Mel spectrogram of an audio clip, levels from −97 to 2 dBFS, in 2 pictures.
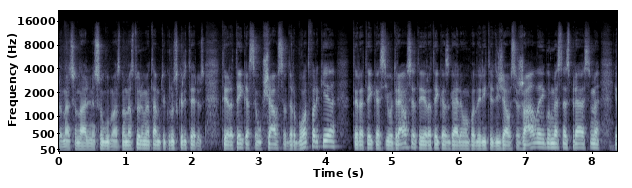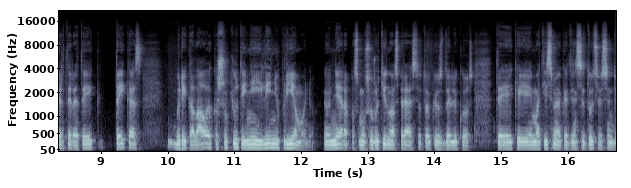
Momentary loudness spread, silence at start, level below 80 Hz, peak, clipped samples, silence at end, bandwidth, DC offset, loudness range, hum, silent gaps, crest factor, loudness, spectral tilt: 6 LU; 0 s; -54 dBFS; -8 dBFS; under 0.1%; 0 s; 14.5 kHz; under 0.1%; 3 LU; none; none; 16 dB; -24 LUFS; -5 dB/octave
